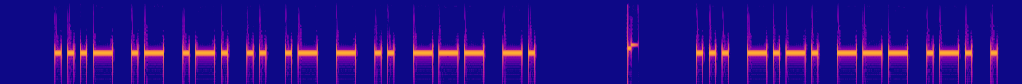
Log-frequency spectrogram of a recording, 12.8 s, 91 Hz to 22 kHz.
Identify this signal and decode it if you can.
Morse code, heard as a keyed tone, about 15 wpm, 700 Hz. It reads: VARIATION SCORE
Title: Sentences from Top 1600 Words - New Word Drill - 15wpm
